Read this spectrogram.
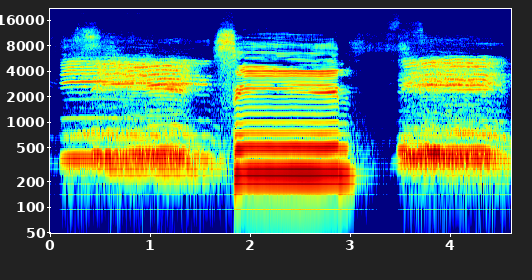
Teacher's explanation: تو دیکھیں سین کی جو ادائیگی ہے، سین، اس میں سیٹی کی سی آواز آتی ہے. سین بولیں، سین، یعنی آپ کے دونوں دانت بند ہوں گے، ٹھیک ہے، اور آپ کی زبان ان کے بالکل بیچ میں لگے گی.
